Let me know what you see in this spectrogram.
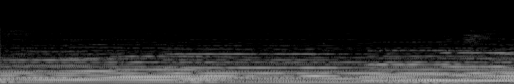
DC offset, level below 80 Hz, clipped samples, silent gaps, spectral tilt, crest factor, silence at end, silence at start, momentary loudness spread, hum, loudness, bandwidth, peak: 0.4%; -56 dBFS; under 0.1%; none; -12.5 dB/octave; 12 dB; 0 s; 0 s; 5 LU; none; -27 LUFS; 4.9 kHz; -14 dBFS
